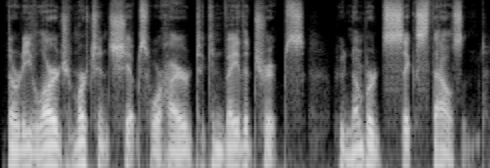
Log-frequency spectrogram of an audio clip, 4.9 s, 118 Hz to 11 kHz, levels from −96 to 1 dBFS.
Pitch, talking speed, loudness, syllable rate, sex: 90 Hz, 170 wpm, -19 LUFS, 5.2 syllables/s, male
